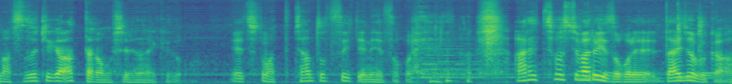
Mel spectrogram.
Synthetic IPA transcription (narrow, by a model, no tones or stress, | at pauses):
maːt͡sɨzɨkʲiɡaʔat̪ːakamo̞ɕiɾe̞naike̞d̪o̞̰ | et͡ɕo̥t̪ːomat̪ːet͡ɕãnt̪o̞t͡sɨit̪e̞ne̞ːz̥o̞ko̞ɾe | aɾe̞t͡ɕo̞ːɕiβaɾɯ̟izo̞ko̞ɾe̞̰d̪aiʑo̞ːbɯ̟ka̰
